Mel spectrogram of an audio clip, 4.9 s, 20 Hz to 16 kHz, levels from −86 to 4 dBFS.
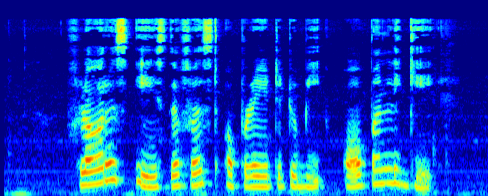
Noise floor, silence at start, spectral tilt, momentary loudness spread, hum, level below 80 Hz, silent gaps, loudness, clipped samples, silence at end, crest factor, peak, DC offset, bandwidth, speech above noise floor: -52 dBFS; 0.15 s; -3 dB/octave; 13 LU; none; -56 dBFS; none; -22 LUFS; under 0.1%; 0.55 s; 20 dB; -4 dBFS; under 0.1%; 12 kHz; 30 dB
